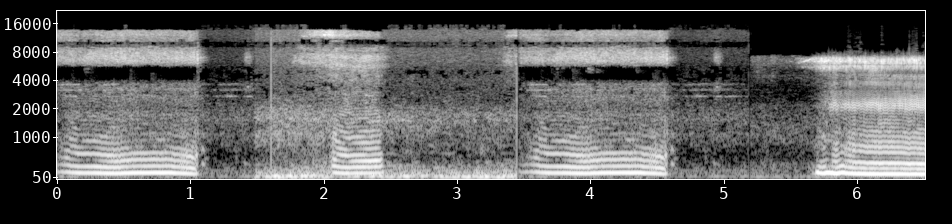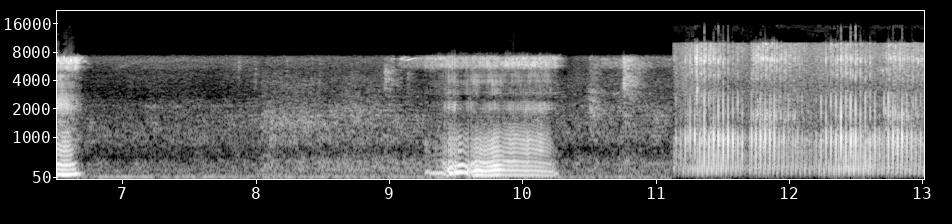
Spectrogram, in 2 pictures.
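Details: Sleeping cat snoring: loud, drawn-out nasal snores with a wavering, slightly rising tone, coming in bursts about every two seconds with quiet breathing between them, ending with a stretch of broad rustling noise.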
